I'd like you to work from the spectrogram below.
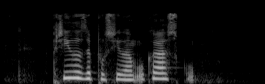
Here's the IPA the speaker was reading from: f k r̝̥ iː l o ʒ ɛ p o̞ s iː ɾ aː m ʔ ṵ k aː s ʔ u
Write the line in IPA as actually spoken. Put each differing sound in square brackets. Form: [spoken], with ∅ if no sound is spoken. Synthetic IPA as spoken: f [p] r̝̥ iː l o [z] ɛ p o̞ s iː [l] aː m ʔ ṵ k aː s [k] u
